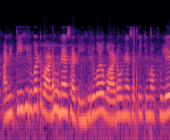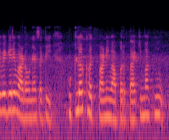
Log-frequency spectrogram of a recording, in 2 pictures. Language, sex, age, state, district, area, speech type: Marathi, female, 30-45, Maharashtra, Nanded, urban, spontaneous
